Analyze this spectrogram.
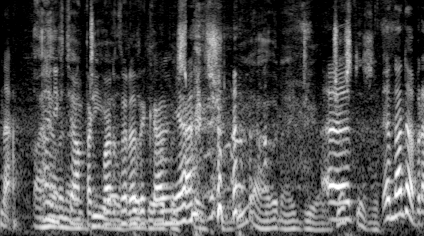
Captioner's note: śmiech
